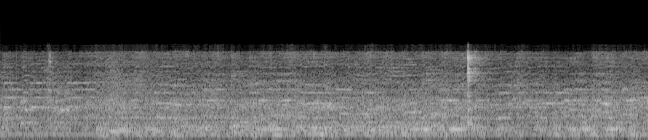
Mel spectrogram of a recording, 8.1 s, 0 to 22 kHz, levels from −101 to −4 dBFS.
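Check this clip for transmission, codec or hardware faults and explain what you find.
Audible codec damage runs through the whole clip, most likely from Opus compression. Across all of it, tonal parts of the sound turn rough and grainy, which fits Opus in its music mode at a low rate near 16 kbps. With too few bits for fine detail, the encoder keeps each band's energy and fills the gaps with folded or noise-like content. Full bandwidth survives, but on a spectrogram harmonics blur into granular noise with few empty holes.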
